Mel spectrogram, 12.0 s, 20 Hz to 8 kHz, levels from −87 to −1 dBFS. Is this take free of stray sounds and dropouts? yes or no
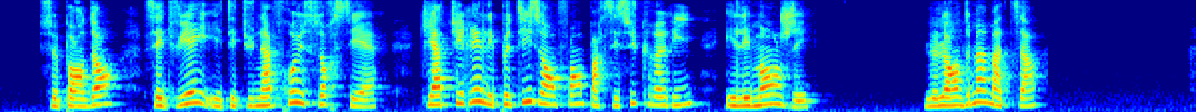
yes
